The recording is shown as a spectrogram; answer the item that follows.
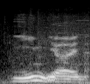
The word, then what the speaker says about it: Yimyeon: The spike is down, being planted by Yimyeon. Yimyeon. Actually, I think you pronounced it right this time.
